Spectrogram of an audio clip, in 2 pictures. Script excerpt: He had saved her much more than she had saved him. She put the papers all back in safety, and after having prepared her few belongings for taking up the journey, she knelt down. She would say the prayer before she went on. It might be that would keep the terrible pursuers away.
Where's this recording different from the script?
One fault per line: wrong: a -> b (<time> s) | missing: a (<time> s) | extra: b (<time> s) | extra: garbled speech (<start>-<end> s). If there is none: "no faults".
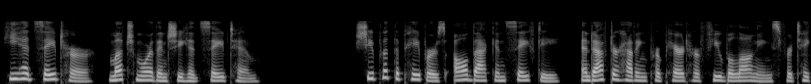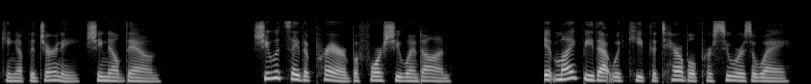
no faults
